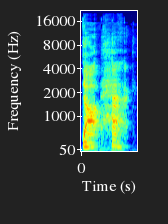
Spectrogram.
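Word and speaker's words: .hack: Bandai Entertainment announced today at the Electronic Entertainment Expo or rather E3 the acquis acquisition of the hack uh sign pronounced hack.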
